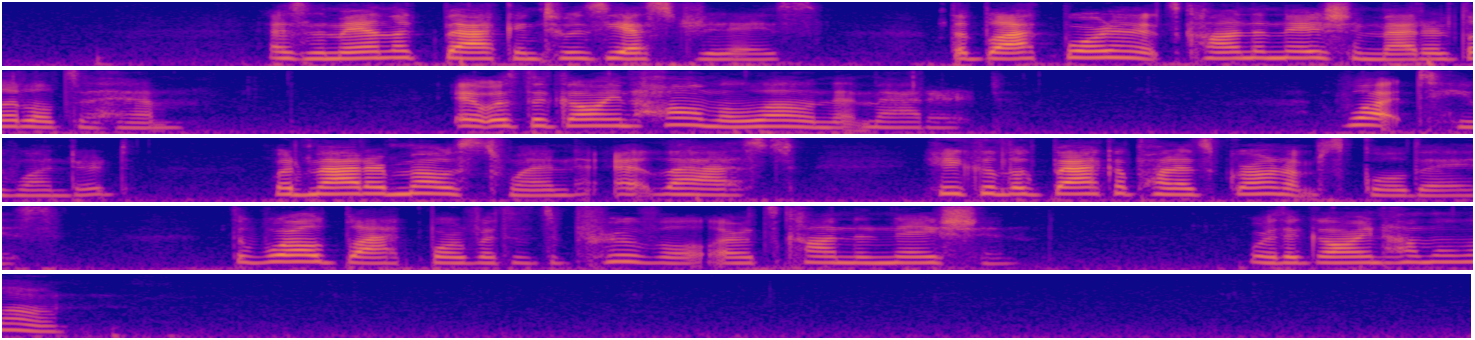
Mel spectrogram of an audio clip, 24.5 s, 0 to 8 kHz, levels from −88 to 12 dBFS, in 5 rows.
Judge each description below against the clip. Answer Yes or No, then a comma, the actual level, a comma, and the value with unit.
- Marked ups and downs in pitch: No, average, 2.8 semitones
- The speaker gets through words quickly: No, average, 140 wpm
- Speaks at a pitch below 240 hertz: No, very high, 250 Hz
